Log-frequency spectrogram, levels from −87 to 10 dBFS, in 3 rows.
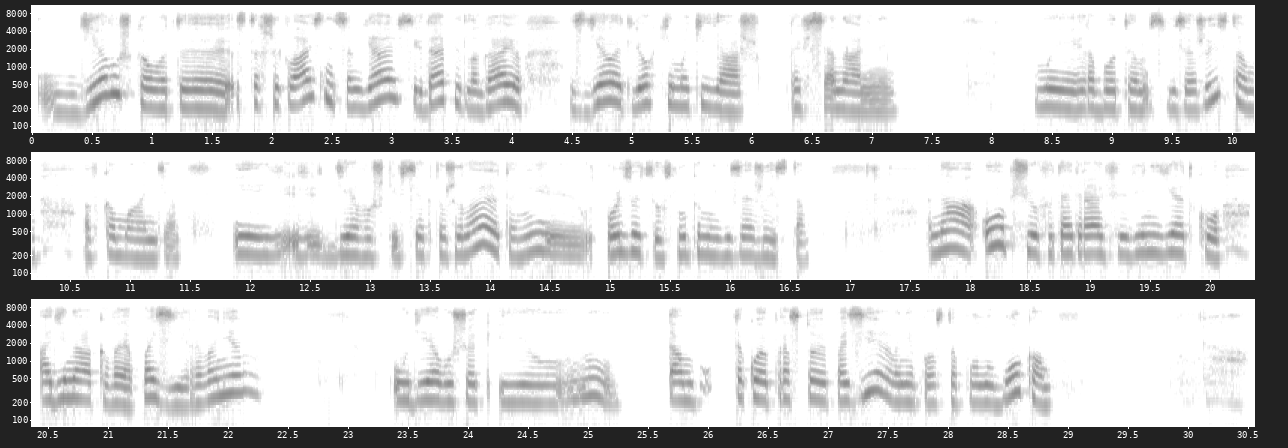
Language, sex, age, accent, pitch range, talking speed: Russian, female, 20-39, native, 200-235 Hz, 80 wpm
